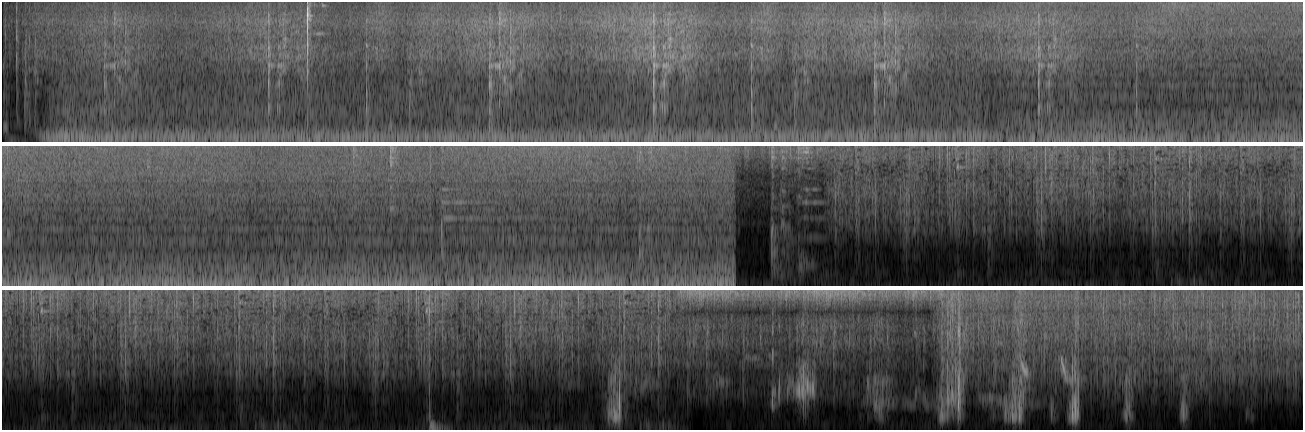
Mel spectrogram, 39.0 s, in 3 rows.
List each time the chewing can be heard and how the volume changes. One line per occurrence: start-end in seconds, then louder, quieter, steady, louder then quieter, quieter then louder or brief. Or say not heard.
31.6-38.5 louder then quieter.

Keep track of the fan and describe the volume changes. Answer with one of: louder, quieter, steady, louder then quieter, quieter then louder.
steady.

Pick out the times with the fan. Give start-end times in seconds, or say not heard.
0.0-20.4.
